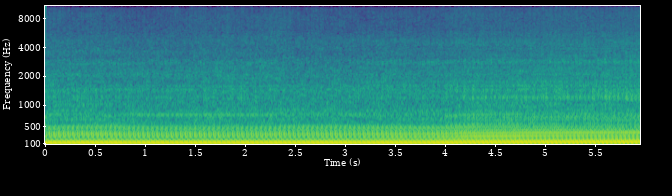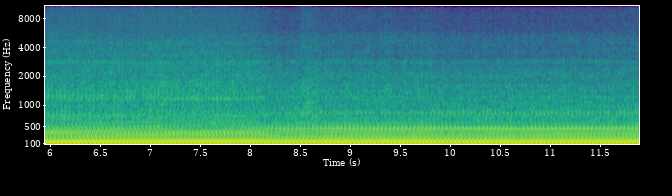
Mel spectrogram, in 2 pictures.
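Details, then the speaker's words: BMW 325xi E46 all-wheel drive, driving: very loud raw exhaust bark climbing through second, third, fourth gear and overdrive with a drop at each shift; open headers, no cats, runs decent. "It is ridiculously loud. Obviously, open headers, no cats, no nothing. But it actually runs decent."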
